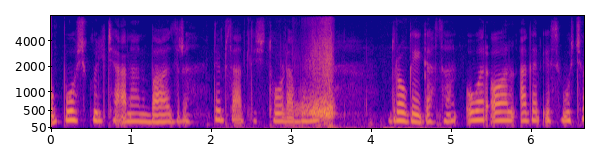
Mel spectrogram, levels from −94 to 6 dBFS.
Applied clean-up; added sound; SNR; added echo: none; Squeak; 5 dB; none.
